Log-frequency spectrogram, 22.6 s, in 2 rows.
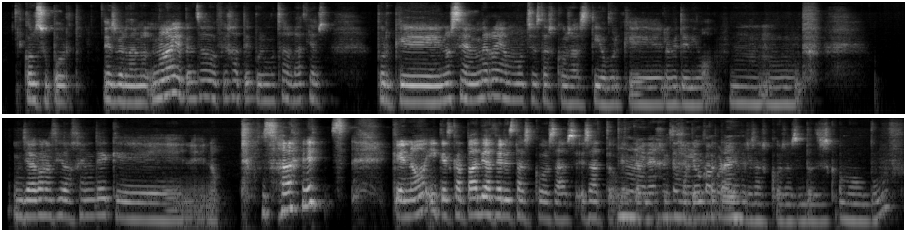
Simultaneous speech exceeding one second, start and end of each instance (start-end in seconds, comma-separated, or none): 19.0-20.5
